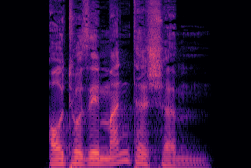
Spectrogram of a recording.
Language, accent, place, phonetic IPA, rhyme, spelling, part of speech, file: German, Germany, Berlin, [aʊ̯tozeˈmantɪʃm̩], -antɪʃm̩, autosemantischem, adjective, De-autosemantischem.ogg
- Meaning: strong dative masculine/neuter singular of autosemantisch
